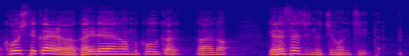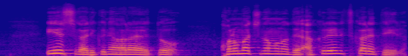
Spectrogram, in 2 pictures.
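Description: A man's voice: on the high side, creaky, warm tone, breathy edge. A middle-aged man giving a sermon as pastor at a church service, in a loose, conversational way with fillers and asides.

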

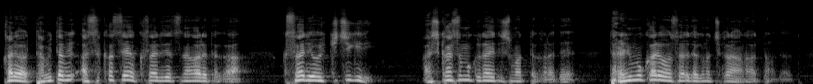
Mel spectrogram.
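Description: Middle-aged guy pastor, super gravelly voice, rambly casual sermon talk at church. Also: a little high, expressive, fast, darkish tone. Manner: loose, conversational preaching with fillers and asides. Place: church service.

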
